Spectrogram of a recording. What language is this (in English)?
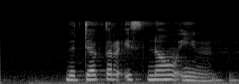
Javanese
